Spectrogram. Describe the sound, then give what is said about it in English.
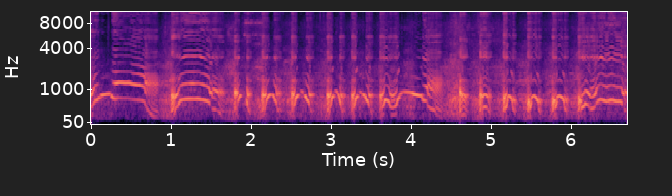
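An affordable handheld hunting owl call is blown: a few long, rising-and-falling hoots, then a rapid choppy run of short hoots, ending in another drawn-out wavering call. Loud and clear, with no talking. “Here's an owl call. Very affordable call, okay? Check it out.”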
